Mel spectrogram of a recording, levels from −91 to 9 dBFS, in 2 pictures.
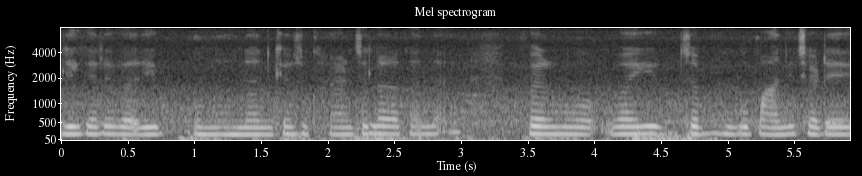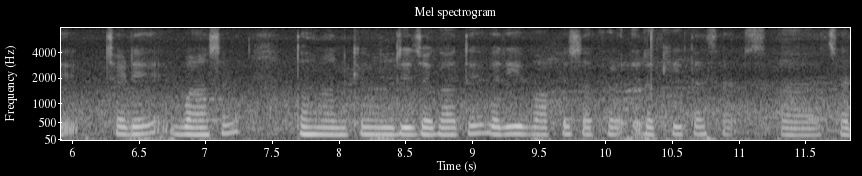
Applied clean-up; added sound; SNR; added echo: none; none; none; none.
